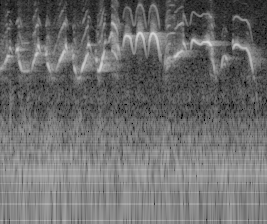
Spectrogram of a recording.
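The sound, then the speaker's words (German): A person whistles an imitation of skylark song, a rapid, continuous stream of high warbling trills and swooping notes, clear, with no talking. “Fast fügt sich zum Gesang von … Lerche wie von selbst das Schreien der Möwen”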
